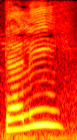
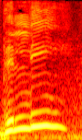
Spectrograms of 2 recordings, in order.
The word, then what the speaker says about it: Delhi: I always say Delhi when I'm speaking to foreigners.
